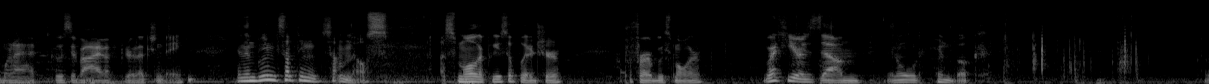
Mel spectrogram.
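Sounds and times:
book pages rustling: 8.2 - 12.0.

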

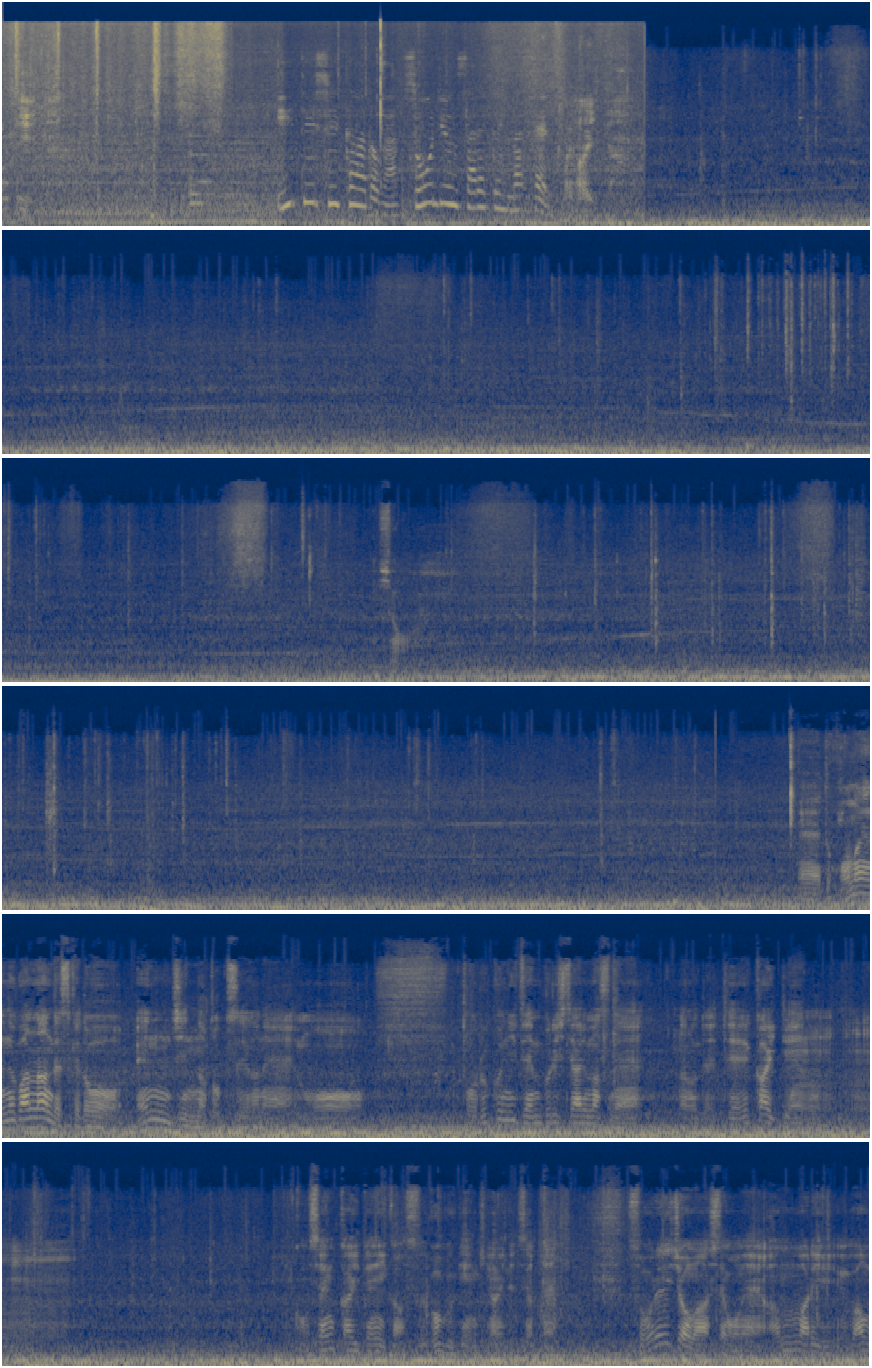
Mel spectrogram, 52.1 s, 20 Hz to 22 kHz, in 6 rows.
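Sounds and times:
road noise: 0.0 - 52.0
van engine rumble: 0.0 - 52.0.

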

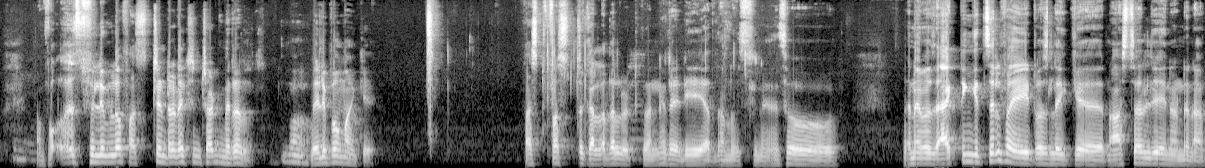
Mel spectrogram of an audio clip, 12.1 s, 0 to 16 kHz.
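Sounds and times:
man speaking: 0.0 - 3.8, 5.2 - 8.4, 9.0 - 12.0
sharp click: 4.3 - 4.8.

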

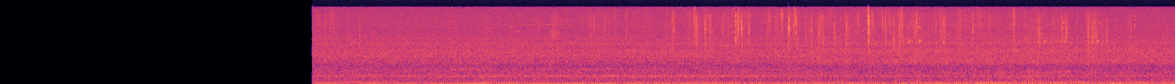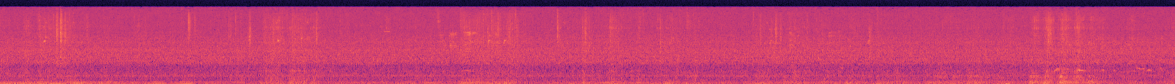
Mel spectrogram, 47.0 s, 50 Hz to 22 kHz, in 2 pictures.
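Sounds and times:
train rumble from inside coach: 6.2 - 47.0
wheels clicking on rails: 10.7 - 25.4, 26.5 - 47.0.

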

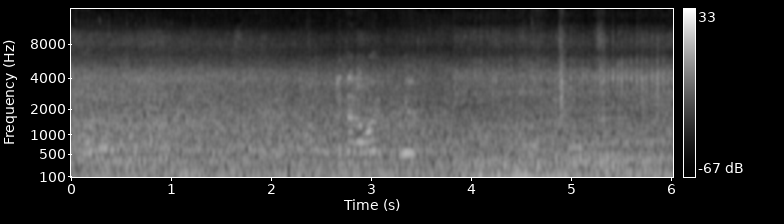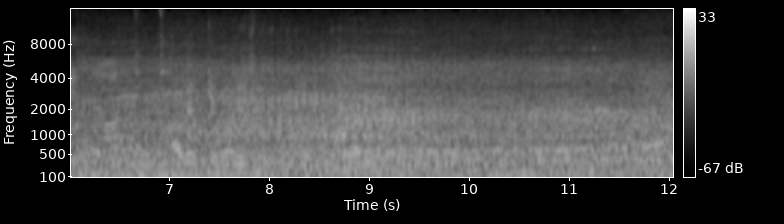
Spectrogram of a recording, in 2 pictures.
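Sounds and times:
roadside traffic: 0.0 - 12.0.

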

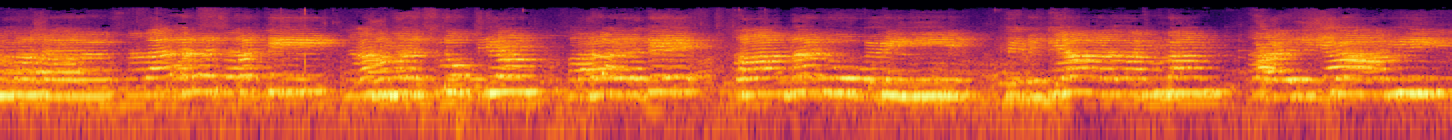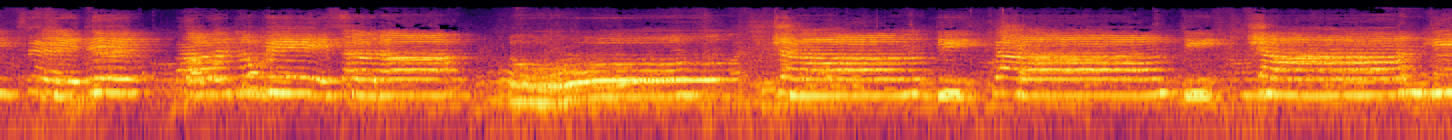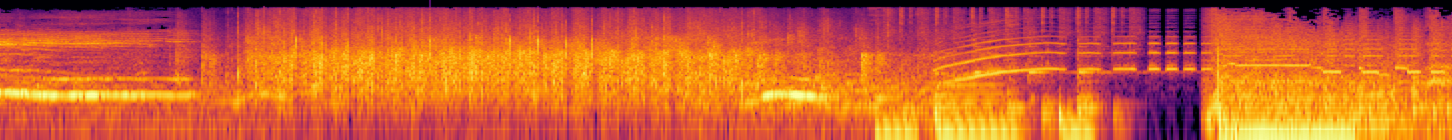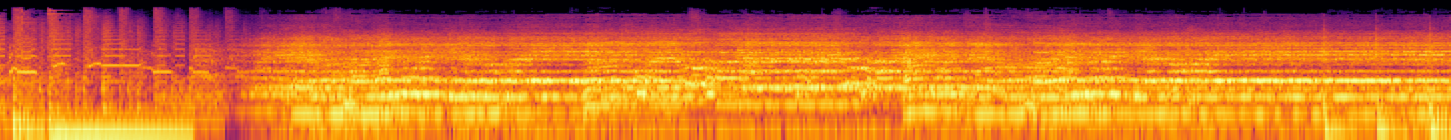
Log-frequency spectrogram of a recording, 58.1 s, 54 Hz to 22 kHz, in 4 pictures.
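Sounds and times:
children singing unaccompanied: 0.0 - 31.0, 45.9 - 58.0.

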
